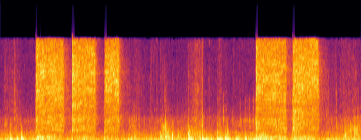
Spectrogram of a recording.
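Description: An airless paint sprayer sprays paint onto the outside of a house in loud, steady bursts of broadband hiss, starting and stopping several times, with short pauses between passes.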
